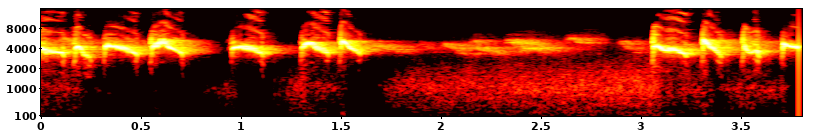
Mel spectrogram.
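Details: White-eye (mata puteh) kept as a cage bird, 18 May 2022, post-deworming: bright, high chirps sliding downward, a soft warbled interlude, then another quick burst of sharp notes.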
